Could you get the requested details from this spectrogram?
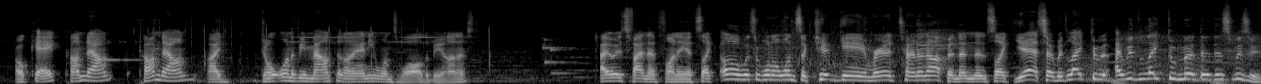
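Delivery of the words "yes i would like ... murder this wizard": acted stock Transylvanian accent. Joking about a wizard game, voicing someone who wants to murder a wizard, stereotypical Transylvanian accent. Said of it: "the stereotypical Transylvanian accent".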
